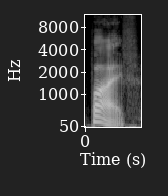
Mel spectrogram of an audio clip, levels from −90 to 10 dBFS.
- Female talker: No, male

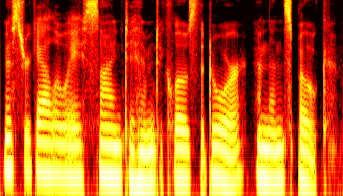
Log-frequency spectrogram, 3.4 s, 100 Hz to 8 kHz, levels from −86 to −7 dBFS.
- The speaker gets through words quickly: Yes, fast, 210 wpm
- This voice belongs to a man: No, female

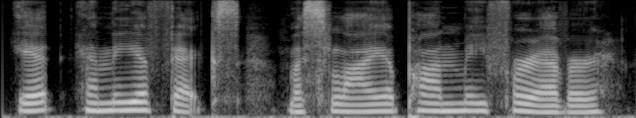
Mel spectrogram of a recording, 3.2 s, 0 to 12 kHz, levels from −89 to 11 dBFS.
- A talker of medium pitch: No, high, 210 Hz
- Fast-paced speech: No, average, 170 wpm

